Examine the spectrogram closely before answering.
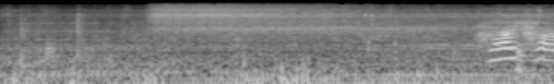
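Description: Outdoor traffic hisses and hums.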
